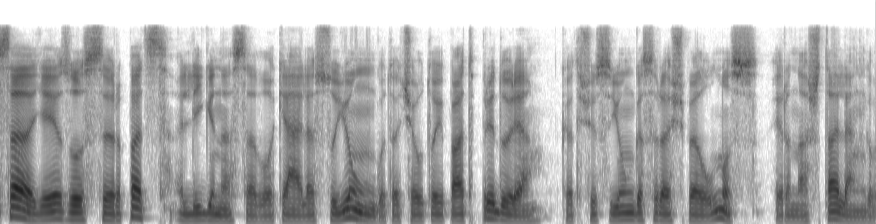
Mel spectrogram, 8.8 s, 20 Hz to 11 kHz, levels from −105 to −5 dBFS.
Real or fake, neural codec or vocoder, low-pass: real; none; 7.2 kHz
